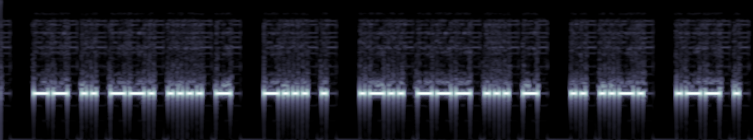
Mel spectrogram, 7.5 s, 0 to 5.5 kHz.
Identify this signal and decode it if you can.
Morse code, heard as a keyed tone, about 25 wpm, 750 Hz. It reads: MIGHT BE LOST IF WE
